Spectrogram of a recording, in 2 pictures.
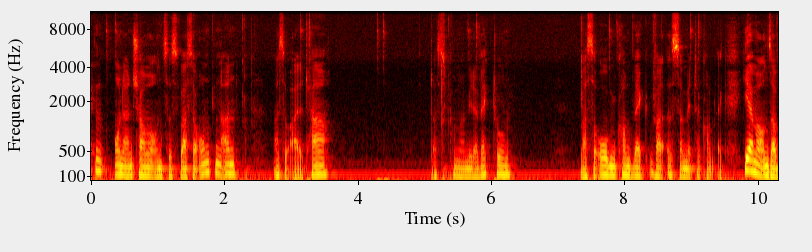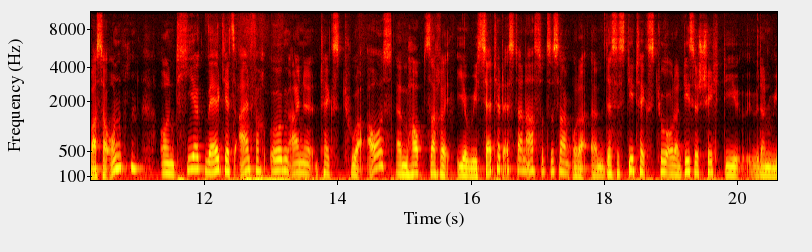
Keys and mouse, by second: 2.4 alt+h, 5.3 h, 7.5 h, 8.5 h, 12.2-18.4 drag.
